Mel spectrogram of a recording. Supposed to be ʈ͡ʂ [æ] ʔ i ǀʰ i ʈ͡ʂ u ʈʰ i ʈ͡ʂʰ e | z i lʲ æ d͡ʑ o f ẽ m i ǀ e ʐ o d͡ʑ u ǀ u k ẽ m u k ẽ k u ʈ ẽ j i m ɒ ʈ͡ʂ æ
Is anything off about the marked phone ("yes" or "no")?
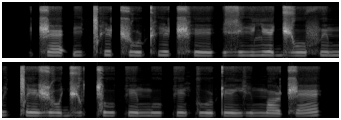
no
